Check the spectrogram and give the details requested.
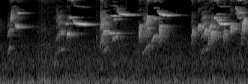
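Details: European goldfinch giving short, sharp, high twittering notes in quick separate bursts, some with thin whistled tails, against a quiet background.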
